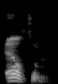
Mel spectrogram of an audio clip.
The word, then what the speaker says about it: Eltham: Missing Mars says pronounced Eltham.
